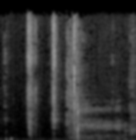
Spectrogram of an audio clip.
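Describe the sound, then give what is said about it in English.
Playing cards handled for a game of higher or lower: three crisp, papery snaps in quick succession, then a short sliding rustle as the deck is cut. Quiet, with no one talking. “So gonna cut the cards.”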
